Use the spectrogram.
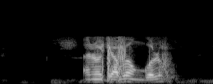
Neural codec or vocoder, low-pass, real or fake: none; 3.6 kHz; real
